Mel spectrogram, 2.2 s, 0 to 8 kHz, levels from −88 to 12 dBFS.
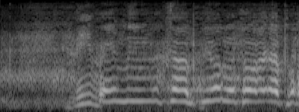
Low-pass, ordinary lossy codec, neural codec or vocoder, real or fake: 7.2 kHz; Opus, 24 kbps; codec, 16 kHz, 1 kbps, FunCodec, trained on LibriTTS, 50 frames a second; fake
